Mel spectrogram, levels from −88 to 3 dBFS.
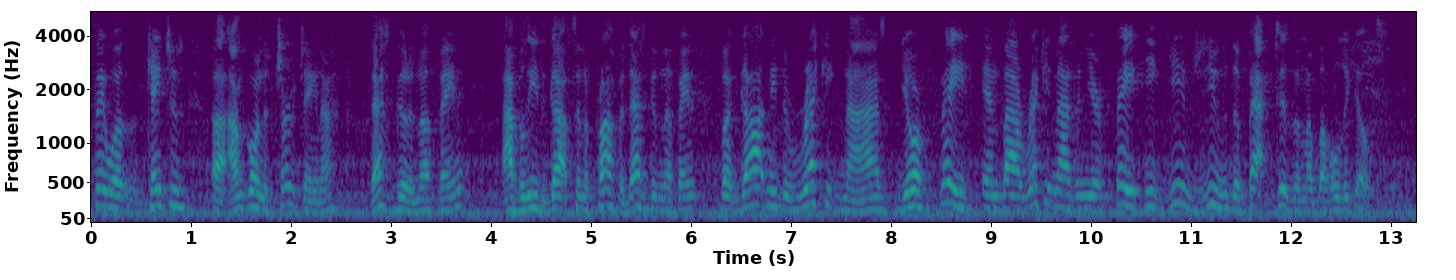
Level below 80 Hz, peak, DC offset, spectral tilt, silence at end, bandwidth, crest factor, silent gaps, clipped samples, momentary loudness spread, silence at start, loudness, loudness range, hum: -68 dBFS; -26 dBFS; under 0.1%; -5.5 dB/octave; 0 s; 5.4 kHz; 20 dB; none; under 0.1%; 8 LU; 0 s; -46 LUFS; 2 LU; none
